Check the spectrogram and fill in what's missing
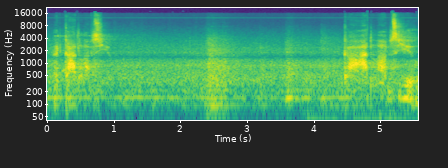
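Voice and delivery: soft unvoiced whisper. Real, not acted. Preacher whispering assurance to the congregation. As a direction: breathe it gently.

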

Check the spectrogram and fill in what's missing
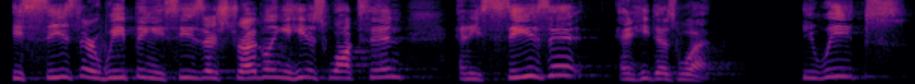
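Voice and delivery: full-force preaching. Acted. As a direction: drive it home from the pulpit.

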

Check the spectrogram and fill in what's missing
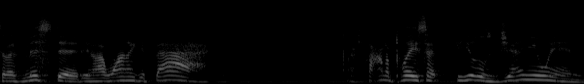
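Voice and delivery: soft, lightly mocking voice of a longing churchgoer; put-on churchgoer voice. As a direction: quietly gush about the community in a lightly put-on voice. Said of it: "I don't know what accent or what voice this is".

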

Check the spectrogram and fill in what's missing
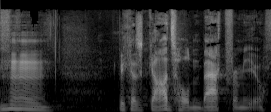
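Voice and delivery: low, soft, sly hush; crafty snake. Acted. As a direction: draw them in like a scheming serpent. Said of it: "more crafty than all the other animals".

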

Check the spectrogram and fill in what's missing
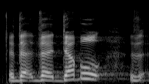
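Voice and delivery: ordinary talk, nothing marked

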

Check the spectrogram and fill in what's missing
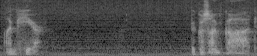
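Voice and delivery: tender whisper. Acted. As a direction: whisper it as God consoling someone in tears. Jesus' comforting words, whispered.

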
